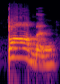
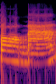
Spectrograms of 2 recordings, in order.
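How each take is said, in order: First: The last syllable has a reduced schwa vowel. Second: The last syllable has a full, clear vowel. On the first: The speaker calls it right. "You've got a schwa at the end" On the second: The speaker calls it wrong. "so it's not barman"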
